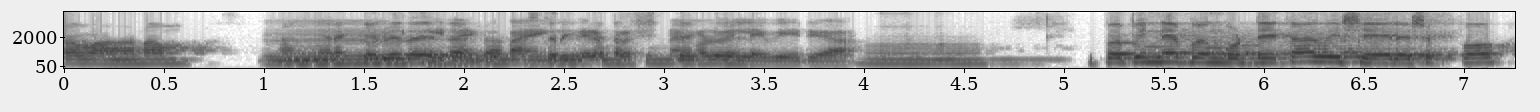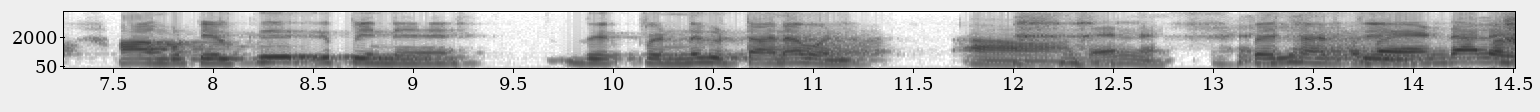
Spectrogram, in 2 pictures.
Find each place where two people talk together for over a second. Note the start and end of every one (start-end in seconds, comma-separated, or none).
1.1-3.4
